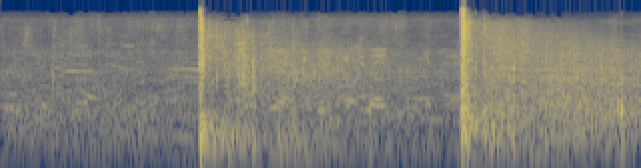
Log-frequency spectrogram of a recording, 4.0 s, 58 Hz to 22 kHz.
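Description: Brothers Juggernaut 500-gram firework cake firing: two sharp, loud bangs about a second and a half apart, a little over a second in and near three seconds.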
